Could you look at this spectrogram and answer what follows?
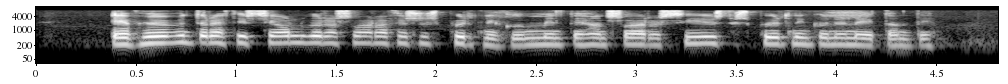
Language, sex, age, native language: Icelandic, female, 30-39, Icelandic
